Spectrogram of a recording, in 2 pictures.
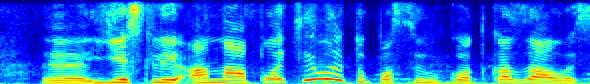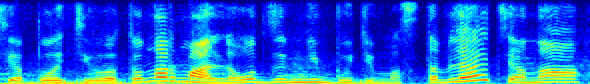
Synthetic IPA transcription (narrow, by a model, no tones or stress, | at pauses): jesʲlʲɪʔɐnaplˠɐtʲilˠəɛt̪ʊpɐsɨlˠkʊɐt̪kɐzalˠəsʲɪɐplˠɐtʲilˠət̪o̞nɐrmalʲnəo̞d̪zɨfnʲɪbudʲɪmɐst̪ɐvlʲætʲɐna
